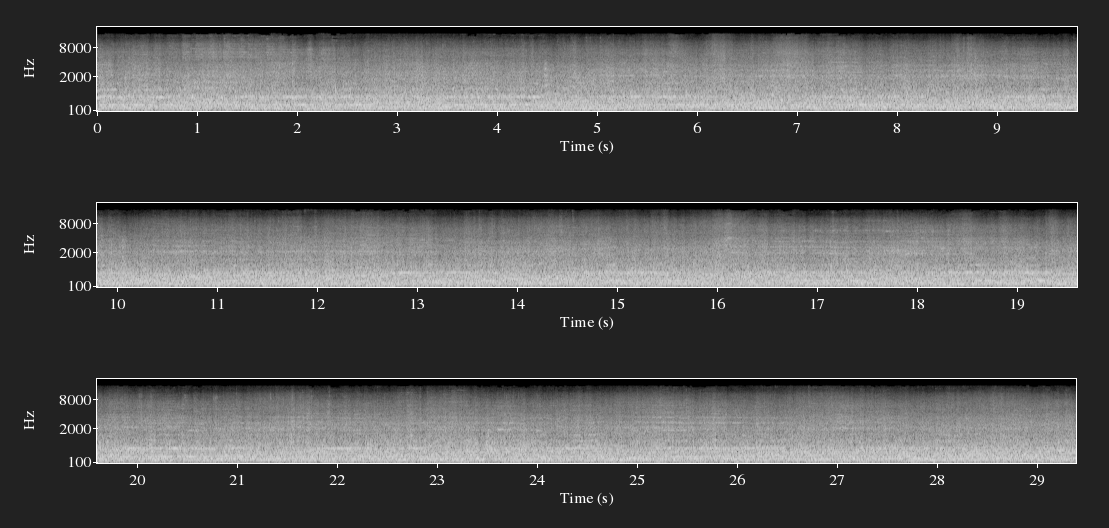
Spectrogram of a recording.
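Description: Autorack freight cars rolling steadily past: a loud, continuous noise of steel wheels on the rails, with faint whining tones that come and go.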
